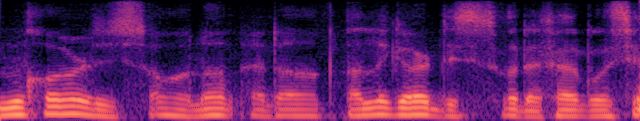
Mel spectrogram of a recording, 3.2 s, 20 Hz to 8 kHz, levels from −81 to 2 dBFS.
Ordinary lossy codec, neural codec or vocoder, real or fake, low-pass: none; codec, 16 kHz, 0.8 kbps, ZipCodec; fake; none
